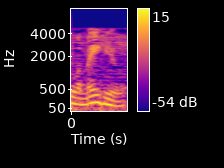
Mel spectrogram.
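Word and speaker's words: LeMahieu: and at third base is number 17 DJ lahu l e capital m a i euu batting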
